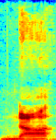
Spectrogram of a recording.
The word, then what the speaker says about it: Nah: I'm going to be at Hen Haas, spelled German, pronounced Pittsburgh, Haus. I'll be with Nah, N-A-H, who's pretty tight.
